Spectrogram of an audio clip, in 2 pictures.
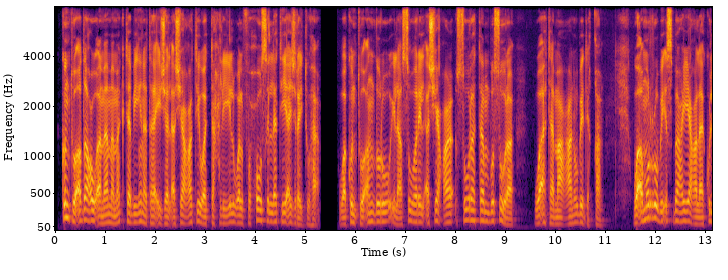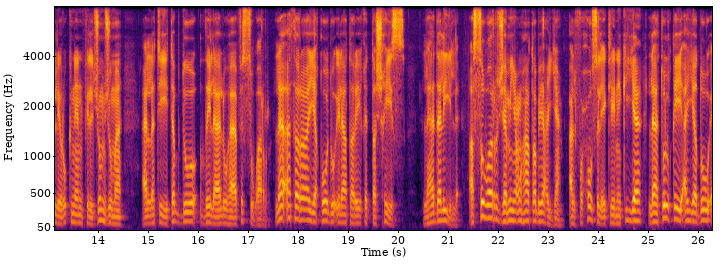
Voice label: Arabic Male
